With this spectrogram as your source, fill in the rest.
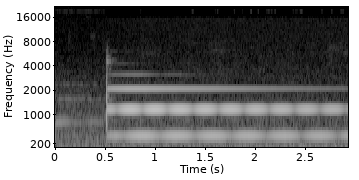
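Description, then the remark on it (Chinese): A singing bowl is struck once during a one-on-one sound therapy session, giving a sharp attack followed by a long, steady ringing tone with several sustained overtones and a gentle, slow wavering pulse as it sustains. “但是出乎意料的，当波声响起时，我像是掉进了声音的漩涡里。”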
